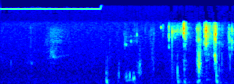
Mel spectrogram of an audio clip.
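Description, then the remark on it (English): After a second of near silence, someone takes a drink of water: a run of soft wet mouth clicks, slurps and gulping swallows, uneven and moderately loud, with no talking. “I take a drink of water, make sure my voice doesn't fuzz out,”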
